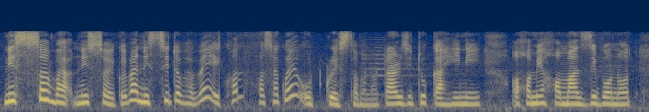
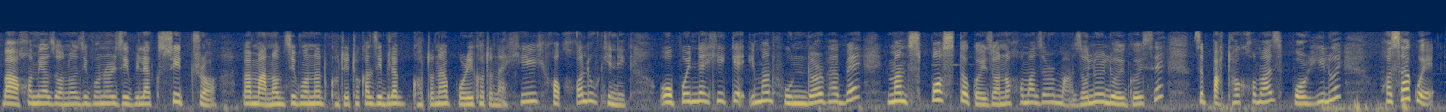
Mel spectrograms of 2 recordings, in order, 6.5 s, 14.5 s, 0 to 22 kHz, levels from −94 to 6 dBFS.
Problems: background sounds at intervals, background conversations at intervals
